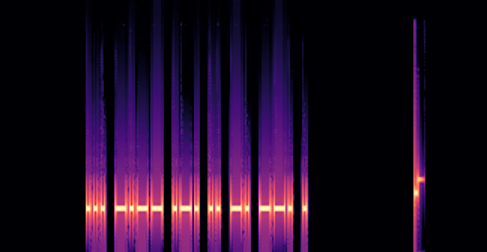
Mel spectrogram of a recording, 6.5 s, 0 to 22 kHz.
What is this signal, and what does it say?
Morse code, heard as a keyed tone, about 25 wpm, 690 Hz. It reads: SYRINGE
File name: practice / 25wpm / Difficult Words with Hints - 25wpm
